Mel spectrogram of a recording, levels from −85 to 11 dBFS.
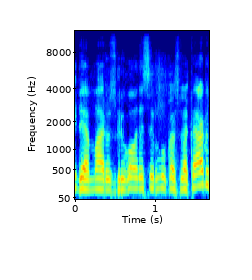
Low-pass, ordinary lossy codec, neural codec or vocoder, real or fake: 10.8 kHz; AAC, 64 kbps; codec, 44.1 kHz, 2.6 kbps, SNAC; fake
